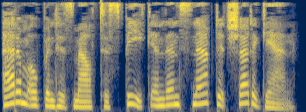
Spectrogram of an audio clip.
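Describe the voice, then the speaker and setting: A woman narrates a story in a low, husky voice, her pitch moving in lively, wide swings. She reads scripted fiction as an audiobook narrator. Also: a little fast, dry recording, lo-fi sound.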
